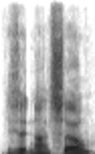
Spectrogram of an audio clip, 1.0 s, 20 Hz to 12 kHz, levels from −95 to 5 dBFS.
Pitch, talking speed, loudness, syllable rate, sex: 160 Hz, 250 wpm, -15 LUFS, 4.8 syllables/s, male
